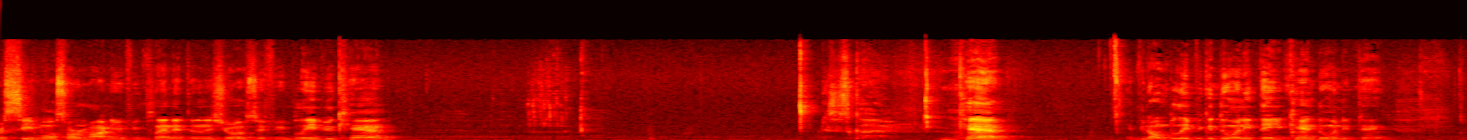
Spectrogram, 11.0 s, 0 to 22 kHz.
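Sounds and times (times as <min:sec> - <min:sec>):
man slurping and swallowing: 0:03.8 - 0:04.5
lip smack: 0:06.0 - 0:06.2.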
